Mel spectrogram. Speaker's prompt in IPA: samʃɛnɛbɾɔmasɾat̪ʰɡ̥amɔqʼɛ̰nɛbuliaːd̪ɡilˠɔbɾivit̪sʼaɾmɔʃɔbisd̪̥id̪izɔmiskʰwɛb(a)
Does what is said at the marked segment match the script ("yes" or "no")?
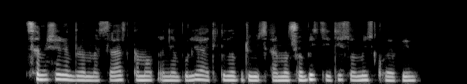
no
